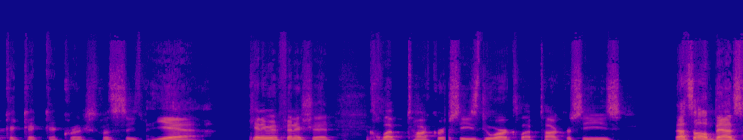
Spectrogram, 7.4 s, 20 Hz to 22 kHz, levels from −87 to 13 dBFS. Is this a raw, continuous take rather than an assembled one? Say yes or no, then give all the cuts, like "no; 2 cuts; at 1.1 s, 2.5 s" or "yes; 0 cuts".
no; 4 cuts; at 1.5 s, 2.5 s, 3.7 s, 4.8 s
